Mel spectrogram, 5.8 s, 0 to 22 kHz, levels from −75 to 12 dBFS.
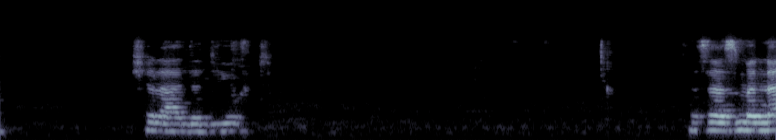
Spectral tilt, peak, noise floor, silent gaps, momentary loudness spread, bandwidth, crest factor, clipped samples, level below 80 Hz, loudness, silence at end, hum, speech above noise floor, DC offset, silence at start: -2.5 dB/octave; -4 dBFS; -72 dBFS; none; 25 LU; 8.8 kHz; 22 dB; under 0.1%; -76 dBFS; -21 LUFS; 0 s; none; 52 dB; under 0.1%; 0 s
